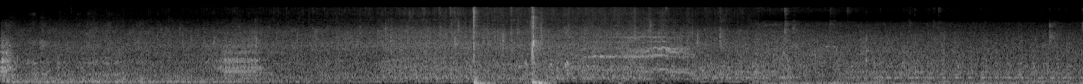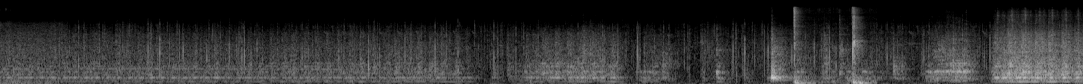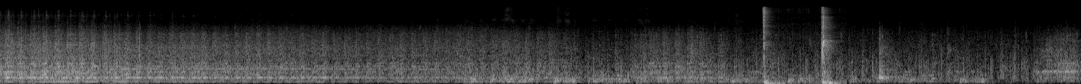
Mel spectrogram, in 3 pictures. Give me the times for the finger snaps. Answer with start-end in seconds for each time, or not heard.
4.7-5.6, 18.8-19.6, 29.2-30.1.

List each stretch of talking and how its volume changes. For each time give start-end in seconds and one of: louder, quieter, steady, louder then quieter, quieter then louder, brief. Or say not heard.
not heard.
